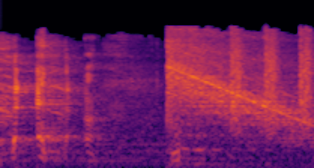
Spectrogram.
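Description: Two short coughs, then about a second in a loud whoosh with a falling whistle sliding steadily down in pitch, a comedy transition sound effect.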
